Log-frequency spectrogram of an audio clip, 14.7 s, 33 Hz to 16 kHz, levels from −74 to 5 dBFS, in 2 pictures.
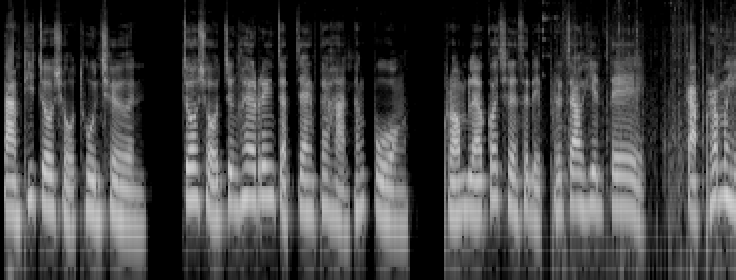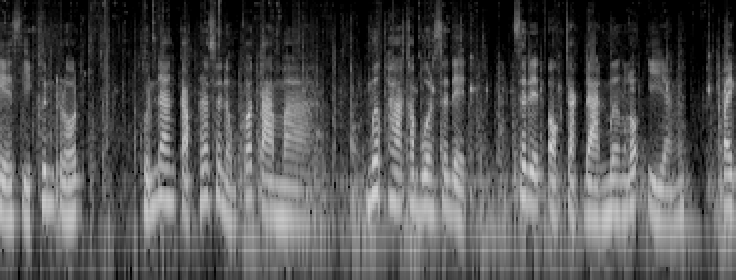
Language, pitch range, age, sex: Thai, 135-175 Hz, 20-39, male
